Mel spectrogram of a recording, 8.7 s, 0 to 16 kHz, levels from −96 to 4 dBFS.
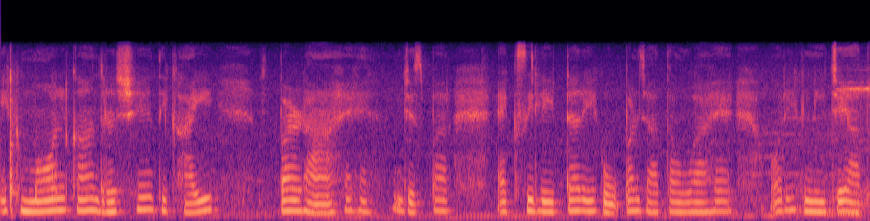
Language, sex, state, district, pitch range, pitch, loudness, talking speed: Hindi, female, Chhattisgarh, Balrampur, 160-180 Hz, 170 Hz, -21 LUFS, 145 wpm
